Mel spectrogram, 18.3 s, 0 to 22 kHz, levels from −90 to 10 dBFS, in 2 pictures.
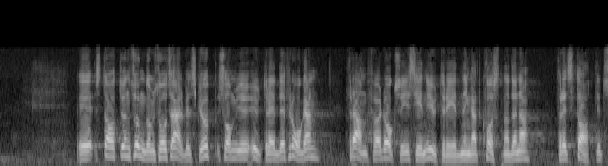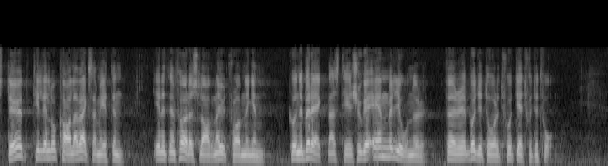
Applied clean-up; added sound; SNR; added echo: none; none; none; none.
